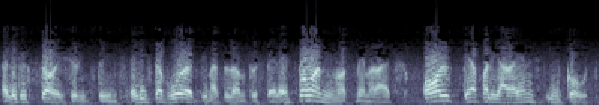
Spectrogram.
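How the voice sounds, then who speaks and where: An actor playing a suave, wary French gentleman with a French accent and formal phrasing in an old radio drama. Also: medium pitch, very animated, moderate pace, lightly acted. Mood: grave, confiding. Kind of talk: 1950s radio drama acting. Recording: tinny, hissy old radio broadcast.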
